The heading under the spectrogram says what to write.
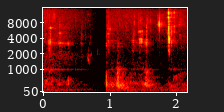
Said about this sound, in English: Sorry, I'm still eating this. It's all right. It's so good.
